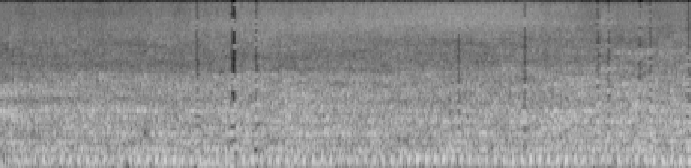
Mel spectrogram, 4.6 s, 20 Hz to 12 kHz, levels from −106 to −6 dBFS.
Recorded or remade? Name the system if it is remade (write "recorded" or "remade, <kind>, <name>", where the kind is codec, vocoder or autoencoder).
recorded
